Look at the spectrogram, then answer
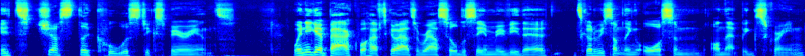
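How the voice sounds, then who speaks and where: Fairly low, lively male voice with an Australian accent at a fairly quick pace. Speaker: co-host. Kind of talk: casual chat.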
